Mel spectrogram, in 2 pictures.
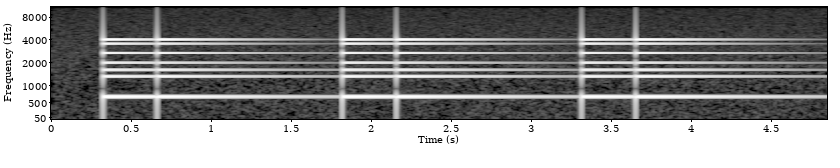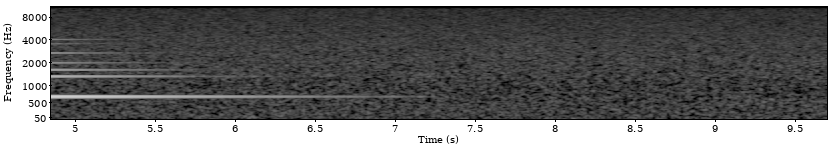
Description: Ship's bell, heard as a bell. 6. Six half-hours of the watch have passed.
